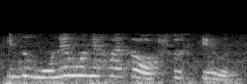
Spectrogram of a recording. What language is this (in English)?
Bangla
